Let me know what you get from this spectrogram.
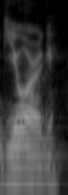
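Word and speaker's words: Gyorg: it's not that bad guy org some people pronounce it gorg the third boss of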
